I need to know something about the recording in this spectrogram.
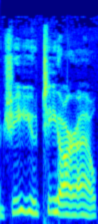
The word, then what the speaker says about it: Gutro: And by the way, we do have a winner who rightly pronounced Rob Gutro, Gutro.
